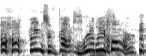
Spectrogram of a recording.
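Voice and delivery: very high, squeaky cartoon mouse voice. Mocking a dramatic trailer by imitating Mickey Mouse: Mickey Mouse voice. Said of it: "you got Mickey Mouse being like".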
